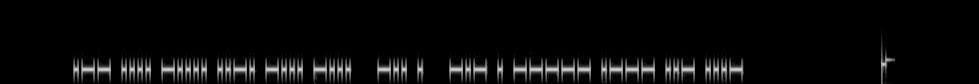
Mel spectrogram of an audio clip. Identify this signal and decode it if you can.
Morse code, heard as a keyed tone, about 30 wpm, 700 Hz. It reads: WH6FBB DE KE0JUV
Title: USA Callsign DE Callsign 30wpm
